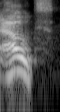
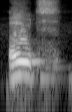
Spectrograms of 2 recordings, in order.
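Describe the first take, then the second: First: The word is said with a plain American vowel. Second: The word is said with a Canadian-style vowel. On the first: "You said out" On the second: "I actually did hear your Canadian accent come out"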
